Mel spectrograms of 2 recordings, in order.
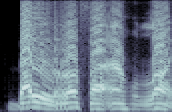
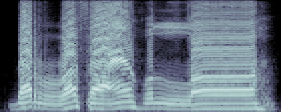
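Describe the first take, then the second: First: The L is pronounced before the R. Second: The L is absorbed into a doubled R. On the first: The speaker calls it wrong. "tidak bal rafa'ahullah. Ini ya kurang tepat" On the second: The speaker calls it right. "huruf lam hilang karena dilebur ke dalam huruf ra"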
